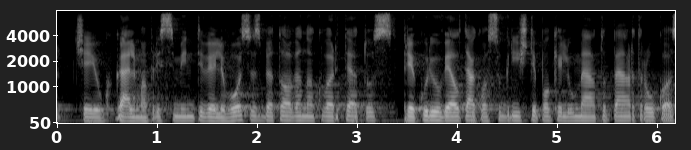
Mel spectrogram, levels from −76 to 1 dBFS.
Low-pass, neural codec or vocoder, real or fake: 7.2 kHz; none; real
